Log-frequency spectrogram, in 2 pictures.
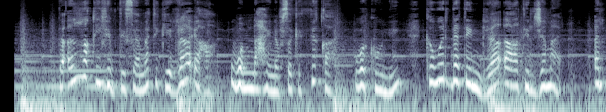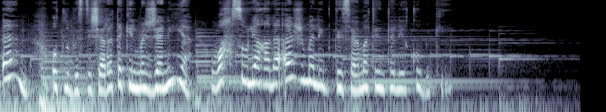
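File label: Arabic, female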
